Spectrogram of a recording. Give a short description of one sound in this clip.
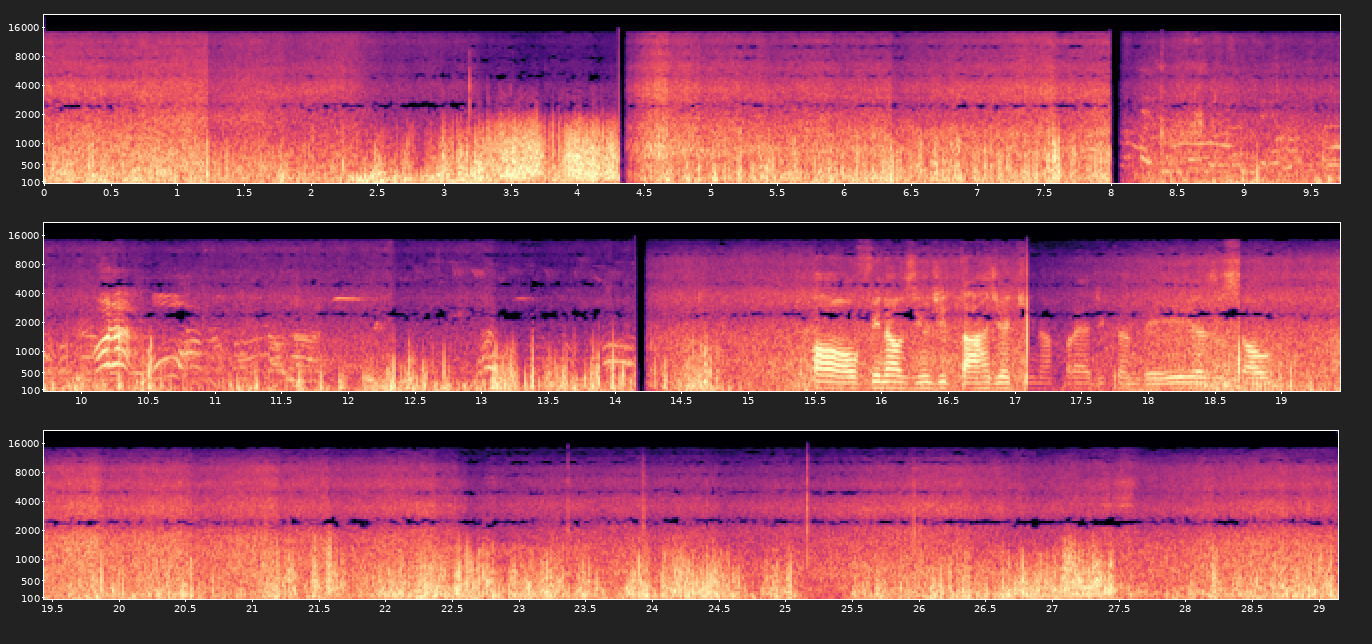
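Wind blows strongly outdoors.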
